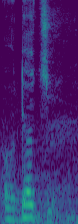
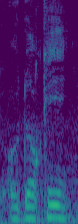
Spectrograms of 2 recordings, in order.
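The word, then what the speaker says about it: Odoki: justice Benjamin J odok here they wrongly pronounce it odoi it is odok I say so because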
